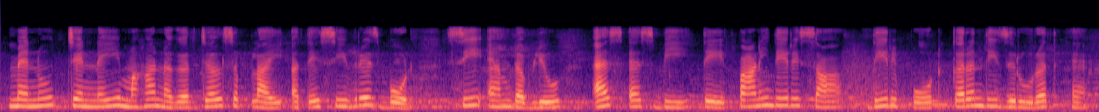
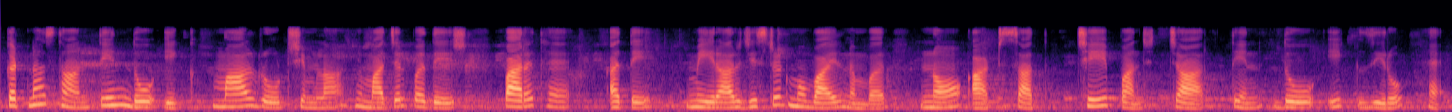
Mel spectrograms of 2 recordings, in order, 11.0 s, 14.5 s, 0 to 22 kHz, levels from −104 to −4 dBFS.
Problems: constant background noise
